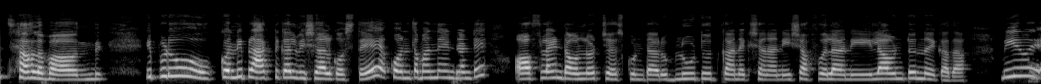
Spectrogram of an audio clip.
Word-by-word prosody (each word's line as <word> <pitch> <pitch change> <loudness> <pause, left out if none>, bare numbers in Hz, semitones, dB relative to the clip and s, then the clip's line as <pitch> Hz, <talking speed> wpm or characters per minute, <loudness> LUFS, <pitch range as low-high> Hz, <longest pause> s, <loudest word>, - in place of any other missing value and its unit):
చాలా 295 -4 +6
బాగుంది. 225 +1 +2 0.5
ఇప్పుడు 385 +3 +1 0.5
కొన్ని 330 +1 +5
ప్రాక్టికల్ 310 +1 +4
విషయాలకొస్తే 255 -3 +1 0.3
కొంతమందేంటంటే 305 +1 -2 0.5
ఆఫ్‌లైన్ 300 +3 0
డౌన్‌లోడ్ 260 +1 +1
చేసుకుంటారు. 230 -2 -3
బ్లూటూత్ 260 0 -5
కనెక్షన్ 230 0 -5
అని, 225 +1 -7
షఫుల్ 245 -1 -1
అని, 230 0 -7
ఇలా 255 +1 +2
ఉంటున్నాయి 260 -3 -3
కదా! 185 -1 -4 0.5
మీరు 390 +2 +1
260 Hz, 110 wpm, -21 LUFS, 240-300 Hz, 0.5 s, చాలా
